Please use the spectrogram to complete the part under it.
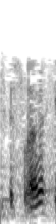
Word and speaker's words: Isleta: it's Isleta, is that, does that sound right? – Isleta, yeah.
